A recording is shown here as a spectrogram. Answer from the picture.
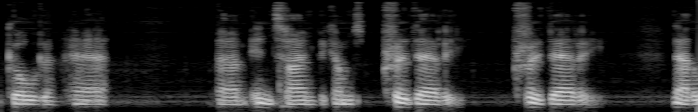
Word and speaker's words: Pryderi: hair, in time becomes Pryderi. Now the Y sound, the Y in Pryderi, can either be pronounced as a U or as a E.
